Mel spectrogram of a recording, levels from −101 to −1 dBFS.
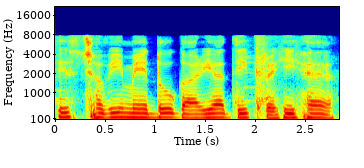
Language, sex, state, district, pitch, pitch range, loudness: Hindi, male, Assam, Kamrup Metropolitan, 145 Hz, 140-150 Hz, -12 LUFS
